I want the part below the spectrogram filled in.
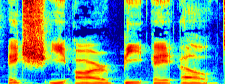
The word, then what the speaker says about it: herbal: 中草药叫做 herbal medicine，可是 herbal that's H E R B A L 这个单词特别注意一下，H 是不发音的，所以直接读成为 herbal medicine 中草药。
